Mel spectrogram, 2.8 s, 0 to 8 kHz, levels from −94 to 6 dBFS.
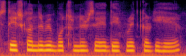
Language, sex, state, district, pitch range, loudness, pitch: Hindi, female, Arunachal Pradesh, Longding, 195-215 Hz, -16 LUFS, 200 Hz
